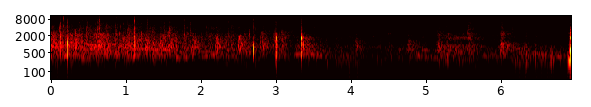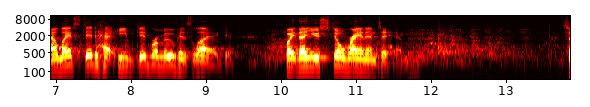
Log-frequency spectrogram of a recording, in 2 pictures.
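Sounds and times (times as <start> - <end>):
audience applause: 0.0 - 3.5
speech: 6.9 - 9.5, 10.1 - 11.8
laughter: 11.2 - 13.7.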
